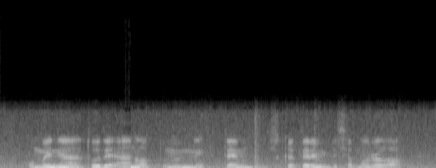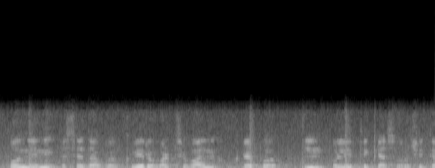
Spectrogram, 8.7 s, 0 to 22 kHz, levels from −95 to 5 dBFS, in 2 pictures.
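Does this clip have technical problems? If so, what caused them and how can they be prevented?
Yes. A burst of packet loss at 1.25 to 1.33 s, after "je tudi" and before "od pomembnih tem s", stretches the last sound into a fading buzz for 55 ms, then skips 60 ms. A spectrogram shows flat, dimming harmonics, then an abrupt jump. Opus in-band FEC and a steadier network would prevent this.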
